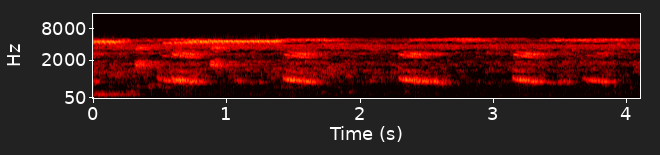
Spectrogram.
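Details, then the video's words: Night frog calls at a lake: a few separated falling notes, each short and ringing, spaced roughly one second apart over a soft background hiss. "Lakeside night creatures and frog sounds"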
